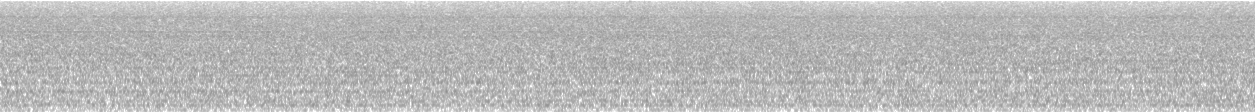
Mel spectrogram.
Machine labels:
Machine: pump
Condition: normal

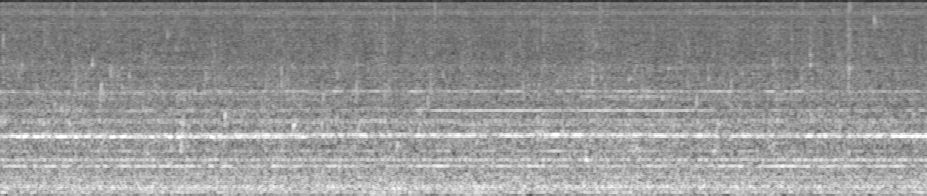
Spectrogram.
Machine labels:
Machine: pump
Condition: normal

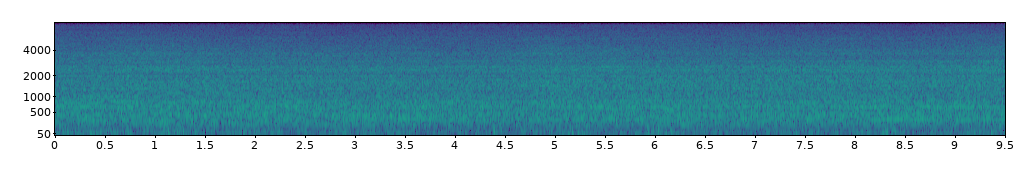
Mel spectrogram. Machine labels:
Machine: fan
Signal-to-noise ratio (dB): 0 dB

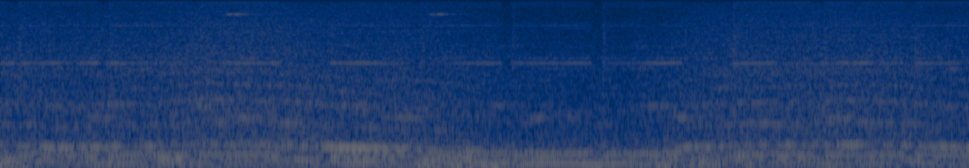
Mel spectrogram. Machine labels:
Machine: slide rail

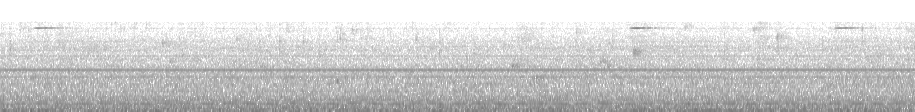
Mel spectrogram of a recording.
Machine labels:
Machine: pump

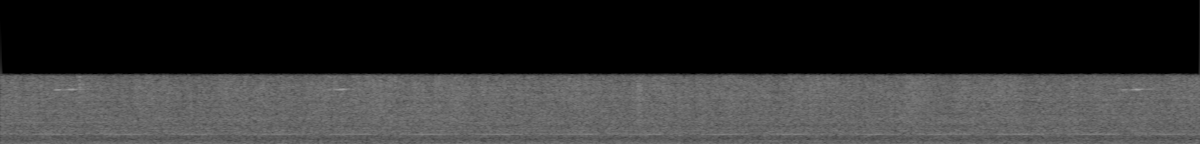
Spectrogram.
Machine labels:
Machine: slide rail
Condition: normal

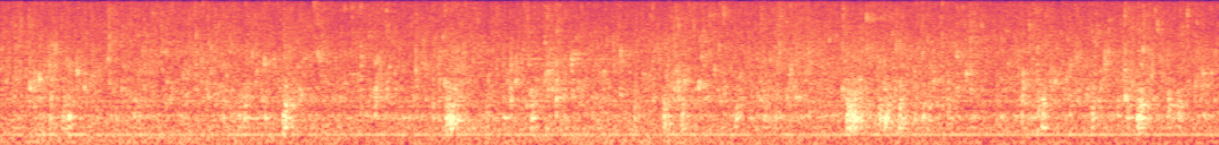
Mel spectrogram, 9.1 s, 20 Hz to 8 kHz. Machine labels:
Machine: pump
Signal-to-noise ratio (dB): 6 dB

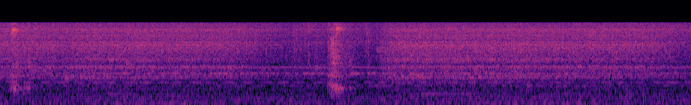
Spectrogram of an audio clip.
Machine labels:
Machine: pump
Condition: abnormal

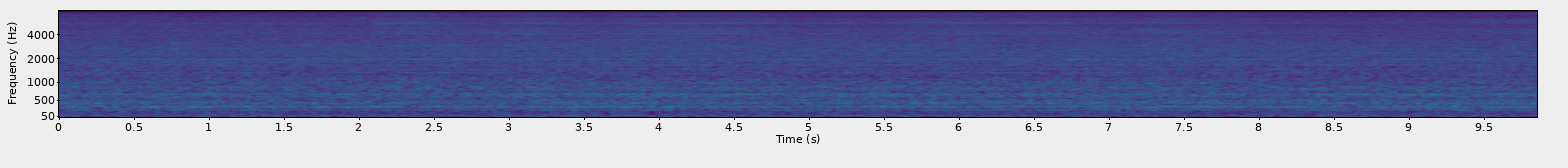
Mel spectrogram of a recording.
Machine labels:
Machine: fan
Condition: normal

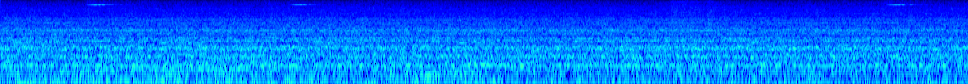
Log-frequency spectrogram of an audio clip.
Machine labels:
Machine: fan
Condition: abnormal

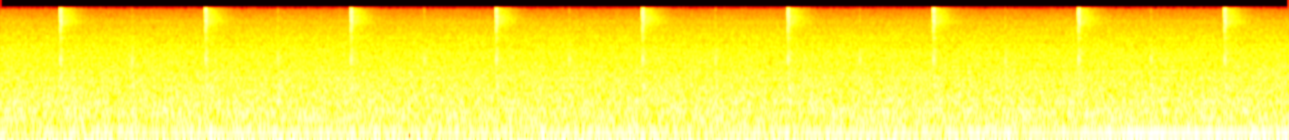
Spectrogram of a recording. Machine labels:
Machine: valve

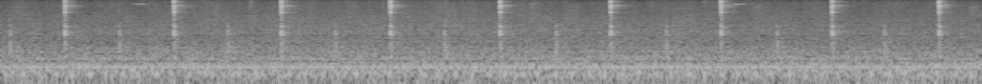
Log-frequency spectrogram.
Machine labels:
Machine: valve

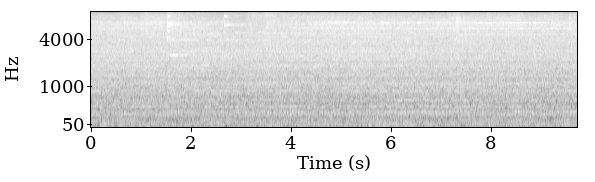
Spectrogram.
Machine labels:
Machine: fan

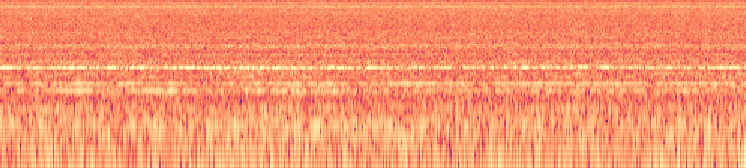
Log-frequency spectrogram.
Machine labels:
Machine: fan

